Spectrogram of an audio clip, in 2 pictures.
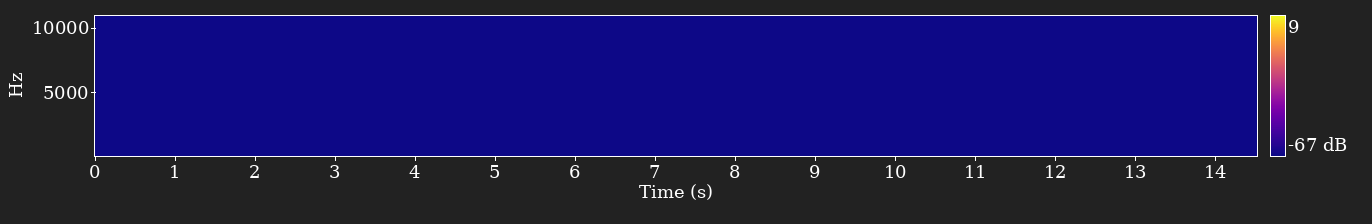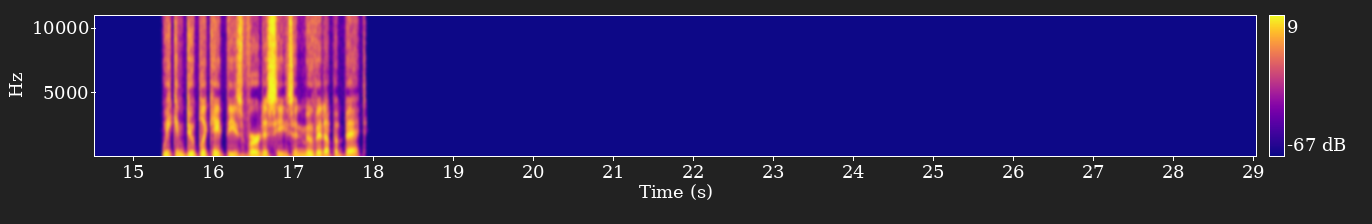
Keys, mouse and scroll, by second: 0.1 scroll down 3, 0.5 middle click, 1.7 click, 2.0 middle click, 3.1 click, 3.4 Tab, 3.8 scroll up 1, 4.5 shift+middle click, 4.5 scroll up 2, 7.1 alt+click, 8.2 middle click, 11.4 click, 11.7-13.0 scroll down 2, 13.0-13.9 scroll down 1, 13.0 KP_3, 13.9 scroll down 2, 14.2 middle click, 16.9 middle click, 17.9 shift+d, 22.1 scroll up 5, 22.5 middle click, 24.3 middle click, 25.8 scroll down 2, 27.2 scroll down 1, 27.3 middle click.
